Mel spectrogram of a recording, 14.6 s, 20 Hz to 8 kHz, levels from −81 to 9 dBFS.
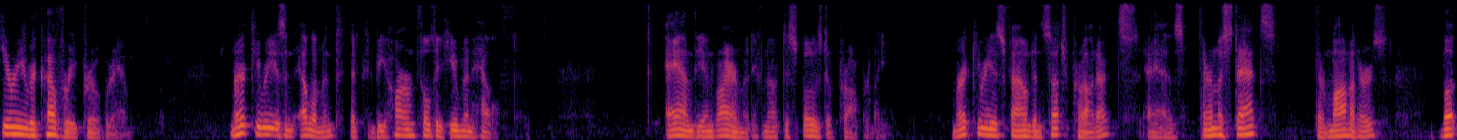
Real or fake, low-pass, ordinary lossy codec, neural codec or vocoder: fake; 7.2 kHz; Opus, 16 kbps; codec, 16 kHz in and 24 kHz out, 1.1 kbps, FireRedTTS-2 codec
